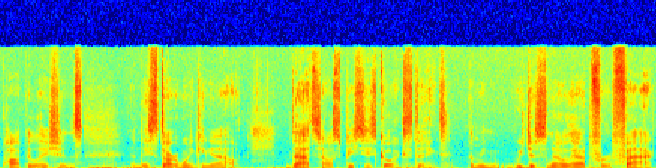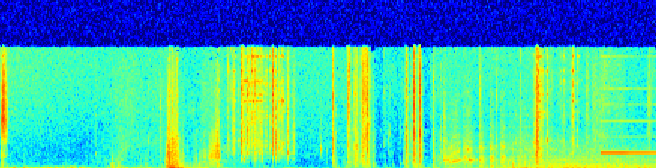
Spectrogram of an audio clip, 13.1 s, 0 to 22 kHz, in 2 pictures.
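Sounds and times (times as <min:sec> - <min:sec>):
speech: 0:00.1 - 0:06.7
pickup truck door thumping shut: 0:08.2 - 0:08.6
keys jingling: 0:08.8 - 0:10.6
pickup truck engine starting and idling: 0:10.9 - 0:13.1.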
